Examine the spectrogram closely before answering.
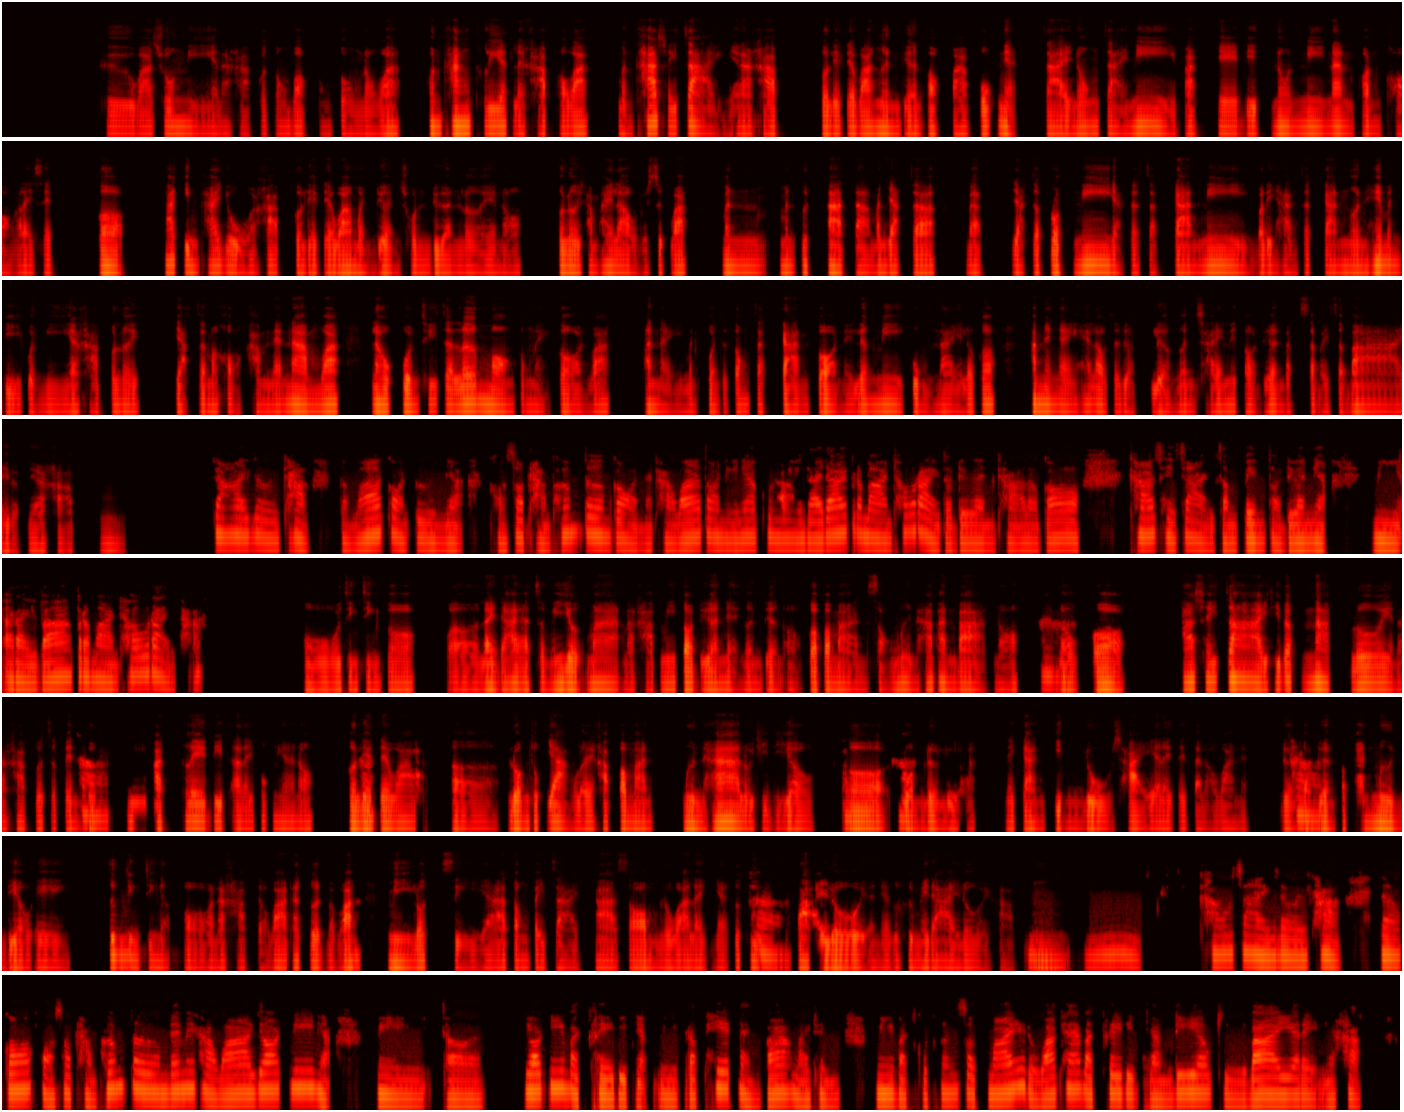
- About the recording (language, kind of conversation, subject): Thai, advice, ฉันควรจัดการหนี้และค่าใช้จ่ายฉุกเฉินอย่างไรเมื่อรายได้ไม่พอ?
- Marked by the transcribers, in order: other background noise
